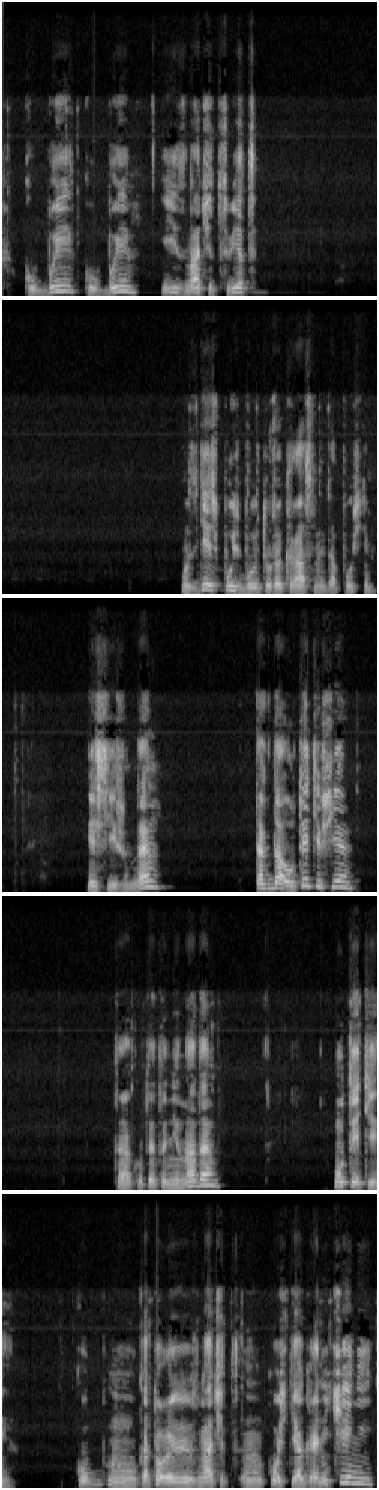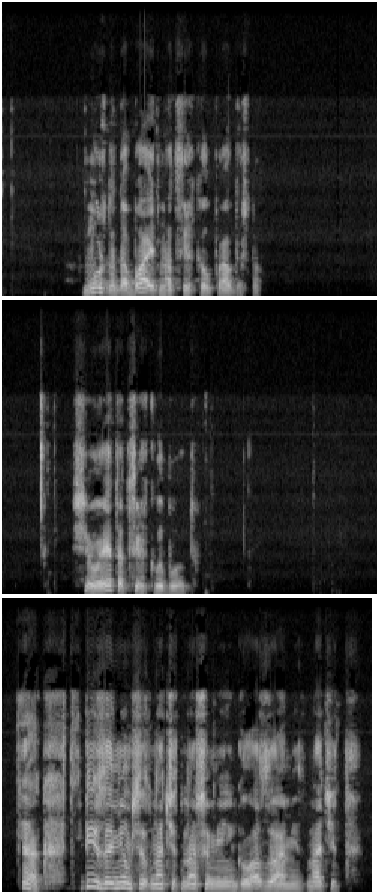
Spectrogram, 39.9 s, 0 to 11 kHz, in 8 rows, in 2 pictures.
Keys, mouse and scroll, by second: 1.3 click, 8.4-9.8 drag, 10.4 click, 13.3-14.4 drag, 15.1-16.2 shift+drag, 16.9 shift+click, 18.1 shift+click, 19.1-20.2 shift+drag, 21.1 shift+click, 22.2 shift+click, 23.3 shift+click, 24.4 shift+click, 25.3 shift+click, 26.4-27.6 drag, 28.3 click, 30.7 click, 33.2 shift+middle click, 34.2 shift+middle click, 35.7 shift+middle click, 38.1 middle click, 39.6 click.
